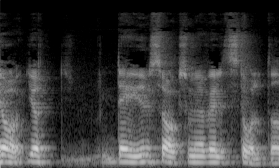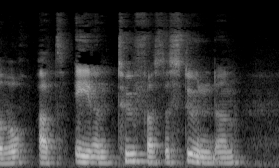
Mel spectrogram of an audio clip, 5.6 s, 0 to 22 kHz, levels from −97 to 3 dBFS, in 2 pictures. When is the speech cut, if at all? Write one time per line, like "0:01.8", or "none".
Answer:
0:01.0
0:03.5

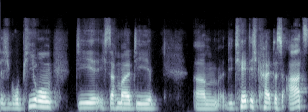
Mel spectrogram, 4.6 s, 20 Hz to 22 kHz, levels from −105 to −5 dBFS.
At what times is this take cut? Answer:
none

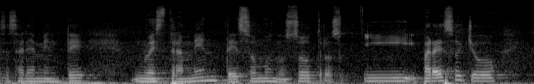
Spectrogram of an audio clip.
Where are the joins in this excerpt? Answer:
none

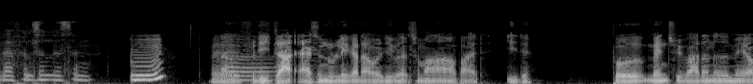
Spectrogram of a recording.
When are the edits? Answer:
0:01.2

